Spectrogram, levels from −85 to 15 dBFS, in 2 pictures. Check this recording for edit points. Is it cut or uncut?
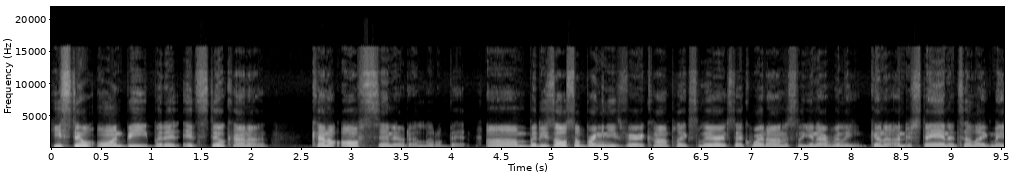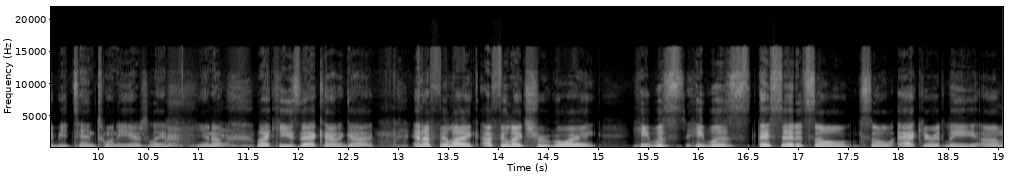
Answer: cut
